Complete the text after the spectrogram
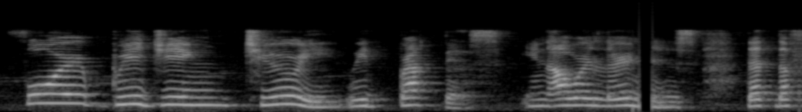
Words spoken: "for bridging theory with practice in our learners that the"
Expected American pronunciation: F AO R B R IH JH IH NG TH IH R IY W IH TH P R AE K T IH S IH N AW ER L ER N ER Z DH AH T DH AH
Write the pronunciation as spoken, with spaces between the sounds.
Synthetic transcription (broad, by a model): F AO R B R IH JH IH NG T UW R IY W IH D P R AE K T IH S IH N AW ER L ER N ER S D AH T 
